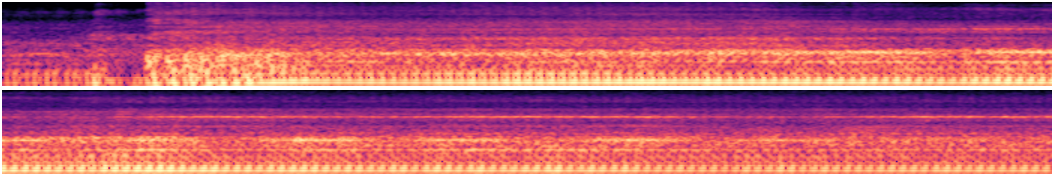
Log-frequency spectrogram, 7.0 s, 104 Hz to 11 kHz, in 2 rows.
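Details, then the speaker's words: RedMax CZT54X zero-turn mower after repair, previously cutting out under throttle: engine catches at once and holds a steady, even full-throttle drone with no surging or cutting out. Sounds healthy. "So, so far so good. Does seem to be running a little healthier."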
